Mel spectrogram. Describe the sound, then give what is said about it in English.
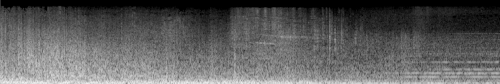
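A torpedo strikes a ship's starboard side in a loud, deep explosion. The heavy rumbling blast fades slowly over several seconds. “A another strikes her starboard side, its blast flinging a confetti of corpses 60 feet into the air.”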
